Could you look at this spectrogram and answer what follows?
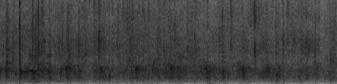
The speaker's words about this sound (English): I want the audience to give Spirit a round of applause. Let's have a round of applause.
